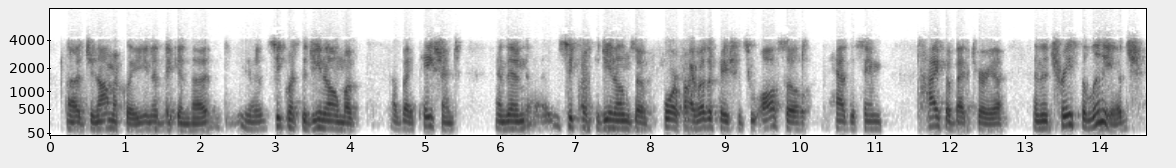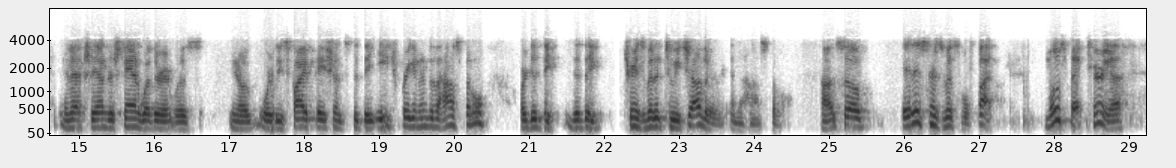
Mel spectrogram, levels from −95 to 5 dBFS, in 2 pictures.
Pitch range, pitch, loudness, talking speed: 120-150 Hz, 130 Hz, -20 LUFS, 165 wpm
